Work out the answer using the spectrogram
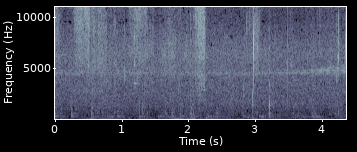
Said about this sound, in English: And you can hear the rain dripping off the roof. And over in the woods, you can hear the rain hitting the leaves and falling off the leaves and hitting the ground. And it's just a gentle rain.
